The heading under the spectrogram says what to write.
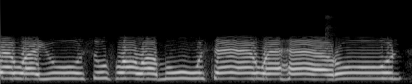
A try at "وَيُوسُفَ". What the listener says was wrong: كلام الله يفتح عليك انك فتحتي وقللتي، بس ليا ملاحظة صغيرة. لا ويوسف، الفاء ما بنتش الفتحة بتاعتها. يلا ويوسف.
